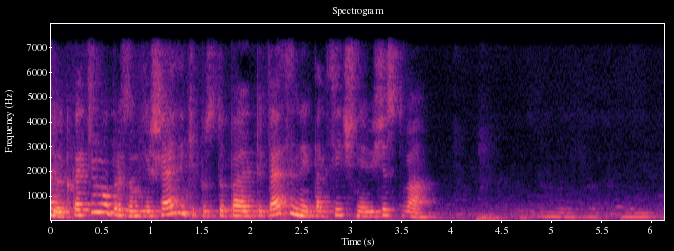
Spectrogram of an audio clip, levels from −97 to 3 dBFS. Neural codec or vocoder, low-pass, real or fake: codec, 16 kHz, 6 kbps, DAC; 7.2 kHz; fake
